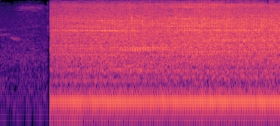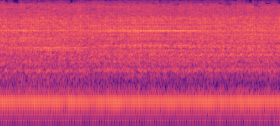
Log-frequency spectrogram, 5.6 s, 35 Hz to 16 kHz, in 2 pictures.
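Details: VW Jetta GLI 2.0T TSI first start after replacing the leaking upper timing chain cover gasket and refilling coolant: catches at once, smooth even idle with steady low drone, no ticking or rattles; normal idle.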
